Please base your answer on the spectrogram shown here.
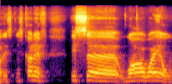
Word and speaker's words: Huawei: on right now this is kind of this Huawei or we where we should whichever we would pronounce it that that's that particular story is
